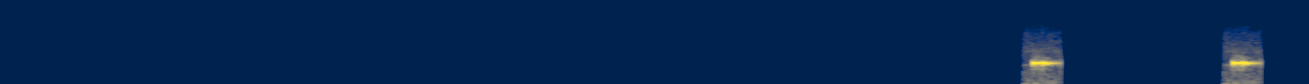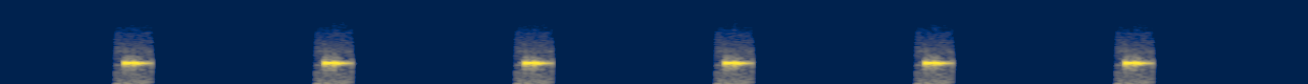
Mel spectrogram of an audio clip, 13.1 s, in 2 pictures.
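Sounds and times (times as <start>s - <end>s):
countdown timer beeps: 5.1s - 5.4s, 6.1s - 6.4s, 7.1s - 7.4s, 8.1s - 8.4s, 9.2s - 9.4s, 10.2s - 10.4s, 11.2s - 11.4s, 12.2s - 12.4s.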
